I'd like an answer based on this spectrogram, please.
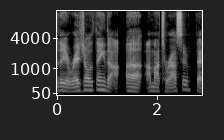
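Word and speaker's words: Amaterasu: ] back to the original thing the uh amatarasu did I say it right yeah amatarasu yeah hey I might I might even put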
